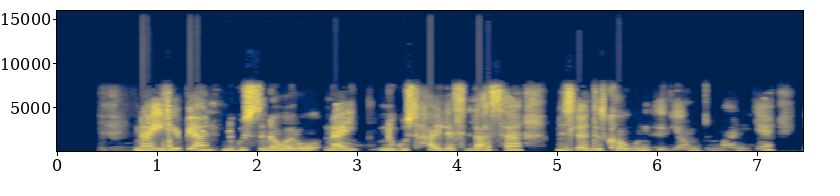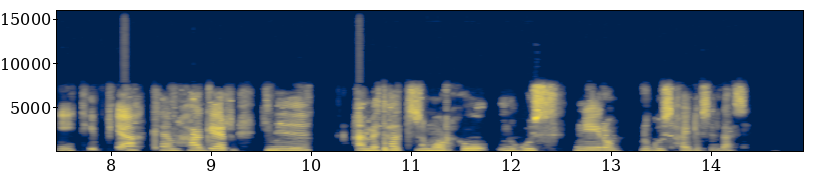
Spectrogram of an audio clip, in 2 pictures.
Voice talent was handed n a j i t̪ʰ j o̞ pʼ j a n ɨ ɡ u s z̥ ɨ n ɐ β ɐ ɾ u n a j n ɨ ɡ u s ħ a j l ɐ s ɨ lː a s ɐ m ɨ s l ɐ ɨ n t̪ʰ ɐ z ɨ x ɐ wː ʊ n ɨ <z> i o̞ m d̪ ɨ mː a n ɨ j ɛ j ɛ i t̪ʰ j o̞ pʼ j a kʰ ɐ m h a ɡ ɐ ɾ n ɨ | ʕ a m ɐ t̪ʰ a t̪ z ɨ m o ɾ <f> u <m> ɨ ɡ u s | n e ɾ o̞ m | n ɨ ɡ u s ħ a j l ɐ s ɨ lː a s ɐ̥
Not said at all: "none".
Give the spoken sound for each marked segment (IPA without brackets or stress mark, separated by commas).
z, ħ, n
